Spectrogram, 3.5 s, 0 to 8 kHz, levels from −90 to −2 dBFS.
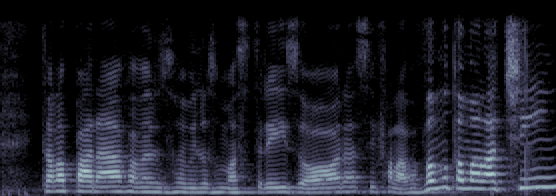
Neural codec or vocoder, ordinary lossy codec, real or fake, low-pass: none; none; real; 7.2 kHz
